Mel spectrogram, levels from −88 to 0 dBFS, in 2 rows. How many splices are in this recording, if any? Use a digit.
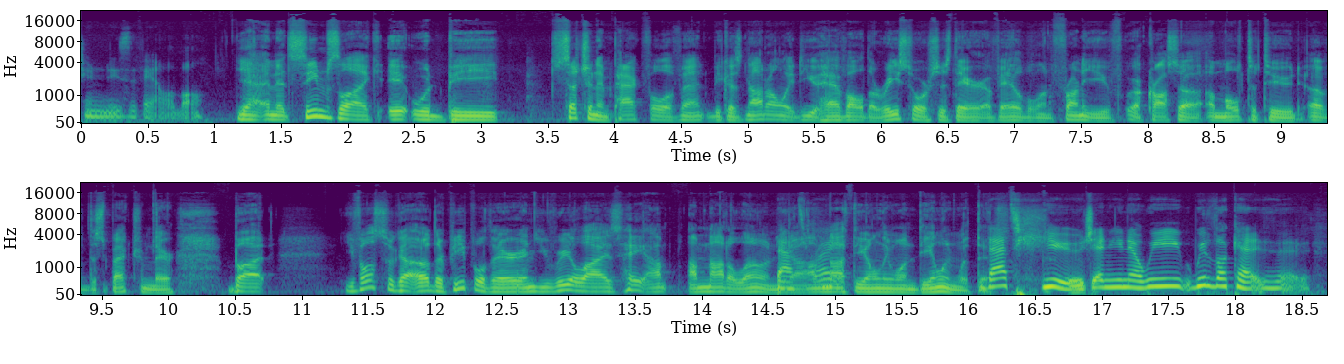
0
